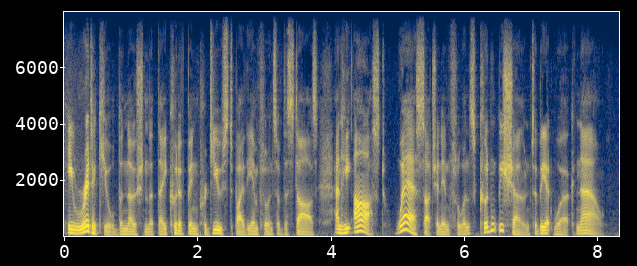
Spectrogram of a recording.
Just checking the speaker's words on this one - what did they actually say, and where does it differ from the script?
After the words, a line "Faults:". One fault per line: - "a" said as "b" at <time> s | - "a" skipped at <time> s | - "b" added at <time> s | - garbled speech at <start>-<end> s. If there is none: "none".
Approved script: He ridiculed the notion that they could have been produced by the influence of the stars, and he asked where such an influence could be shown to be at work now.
He ridiculed the notion that they could have been produced by the influence of the stars, and he asked where such an influence couldn't be shown to be at work now.
Faults:
- "could" said as "couldn't" at 6.2 s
